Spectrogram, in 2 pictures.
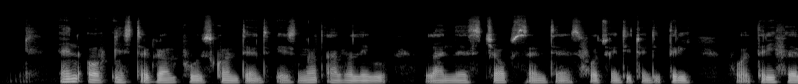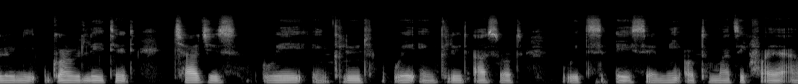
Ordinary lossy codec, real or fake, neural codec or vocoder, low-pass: none; real; none; none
